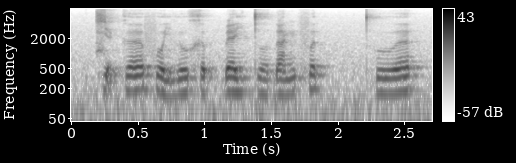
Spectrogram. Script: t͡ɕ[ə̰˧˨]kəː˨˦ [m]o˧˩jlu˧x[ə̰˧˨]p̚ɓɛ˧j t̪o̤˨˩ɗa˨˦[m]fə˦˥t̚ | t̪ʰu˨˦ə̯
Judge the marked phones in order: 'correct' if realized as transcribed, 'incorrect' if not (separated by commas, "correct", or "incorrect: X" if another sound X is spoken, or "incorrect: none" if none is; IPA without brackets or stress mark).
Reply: incorrect: ɛ̰˧˨, incorrect: f, incorrect: ə˨˩, incorrect: ŋ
